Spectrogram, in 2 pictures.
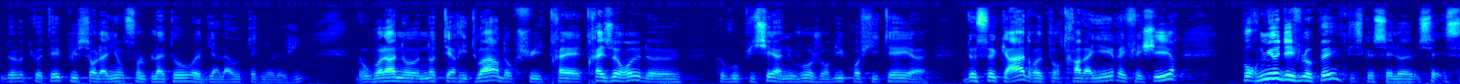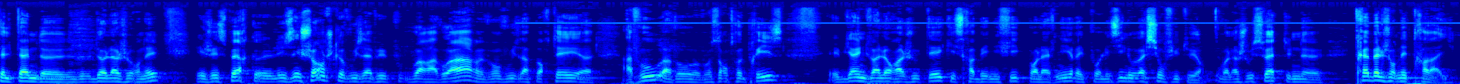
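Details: Adult male speaker, French; normal speech.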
